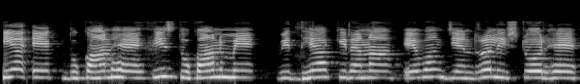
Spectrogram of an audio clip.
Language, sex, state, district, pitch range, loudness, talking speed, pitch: Hindi, female, Bihar, Saran, 300-330 Hz, -13 LUFS, 135 wpm, 315 Hz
